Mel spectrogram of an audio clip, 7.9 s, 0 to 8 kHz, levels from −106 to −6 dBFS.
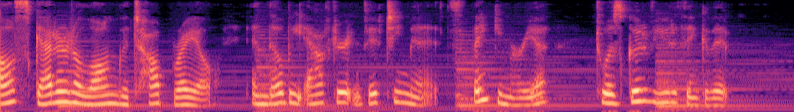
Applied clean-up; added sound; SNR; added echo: none; Piano; 18 dB; none.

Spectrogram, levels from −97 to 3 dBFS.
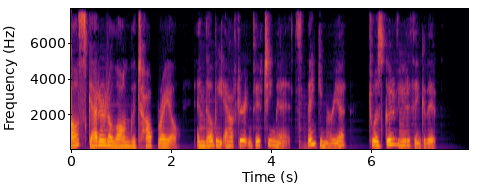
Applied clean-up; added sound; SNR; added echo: neural mask model RNNoise.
